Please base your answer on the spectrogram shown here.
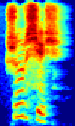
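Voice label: "шырсьысь", Komi, female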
